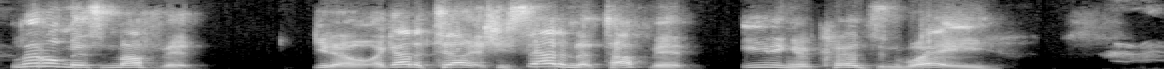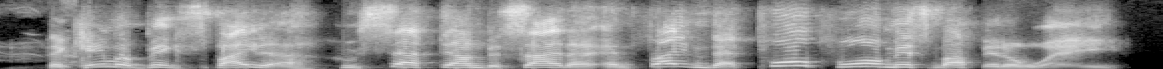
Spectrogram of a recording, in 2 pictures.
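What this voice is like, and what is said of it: Imitates another person's voice. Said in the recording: “my impression of Christopher Walken reading a nursery rhyme to his grandchildren”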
